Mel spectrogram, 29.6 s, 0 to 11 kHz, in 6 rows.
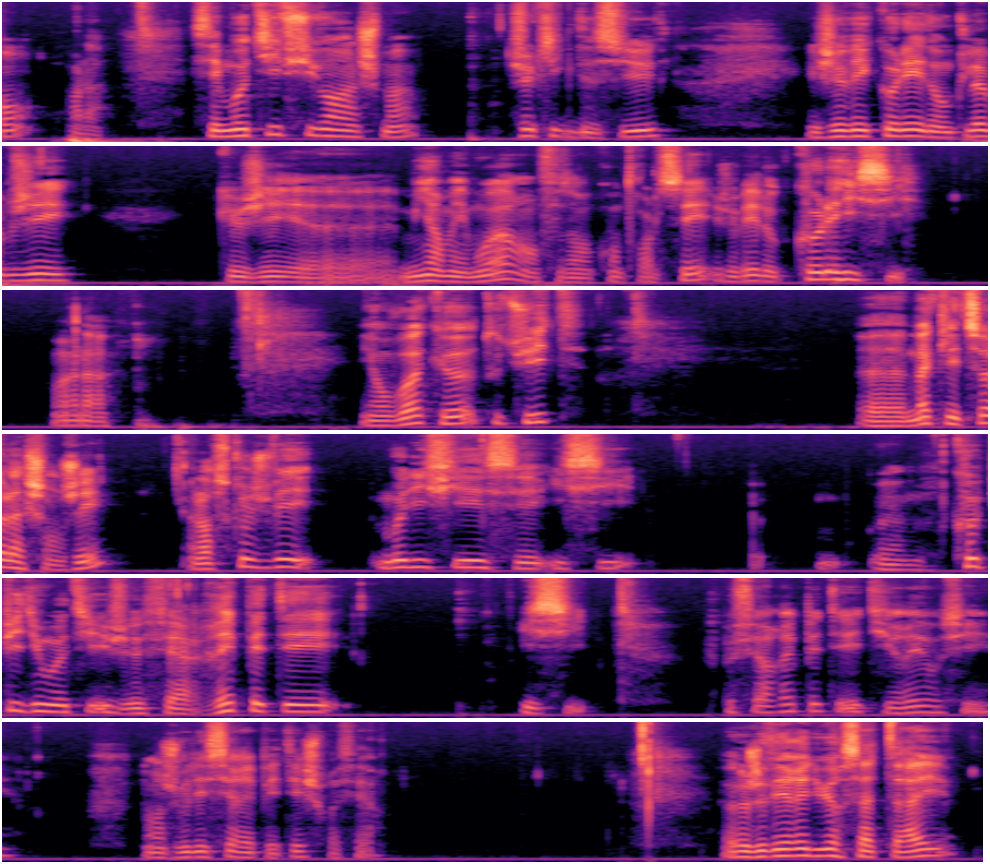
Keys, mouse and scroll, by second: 0.0-0.2 typing, 2.4 click, 9.1 click, 10.8 KP_Subtract, 17.1 click, 22.1 click, 23.3 click, 24.2 click, 25.4 click, 26.0 click, 28.2 middle click, 29.2 click.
